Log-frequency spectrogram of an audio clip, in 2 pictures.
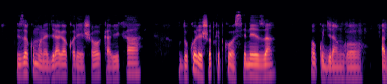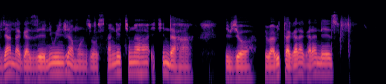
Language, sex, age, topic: Kinyarwanda, male, 18-24, health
